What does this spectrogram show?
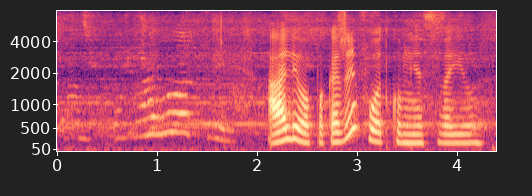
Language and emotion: Russian, positive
